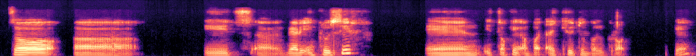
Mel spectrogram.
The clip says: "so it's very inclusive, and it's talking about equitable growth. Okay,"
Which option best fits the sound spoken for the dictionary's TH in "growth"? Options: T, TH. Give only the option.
T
